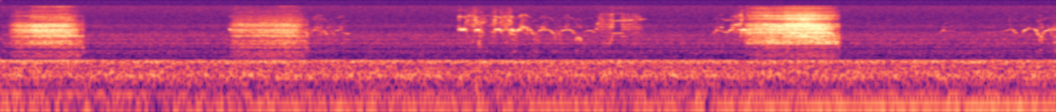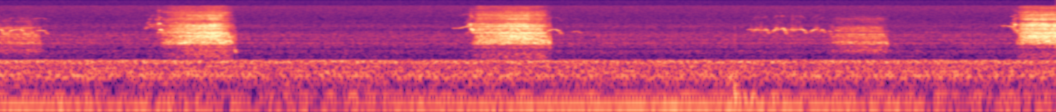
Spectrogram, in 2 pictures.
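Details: Wild barn owls in a monitored nest box as the male drops off a rat while the mother is away; harsh, breathy hisses of about half a second repeat irregularly, with faint chittering between them over a steady low hum.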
